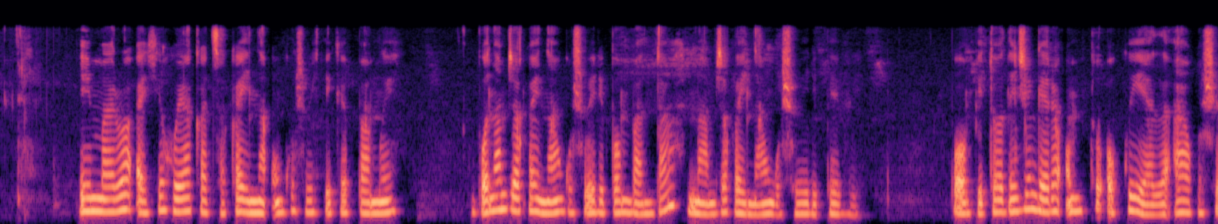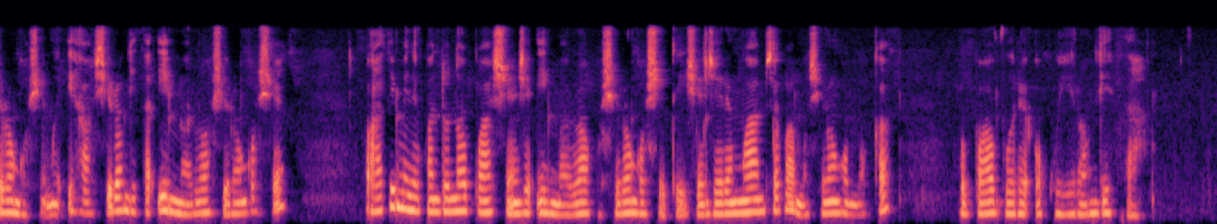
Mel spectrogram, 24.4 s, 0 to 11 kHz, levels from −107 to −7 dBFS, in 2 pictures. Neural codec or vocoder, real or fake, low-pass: none; real; 7.2 kHz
